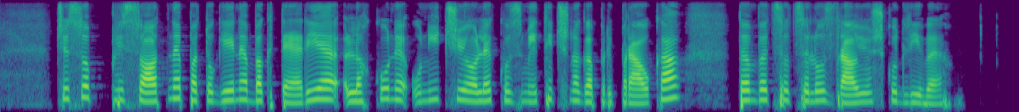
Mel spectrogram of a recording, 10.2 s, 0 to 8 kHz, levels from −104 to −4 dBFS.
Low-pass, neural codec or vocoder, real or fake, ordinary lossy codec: 7.2 kHz; none; real; none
